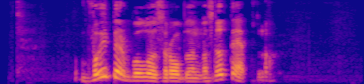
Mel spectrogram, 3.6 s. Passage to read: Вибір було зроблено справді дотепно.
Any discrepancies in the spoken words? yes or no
yes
